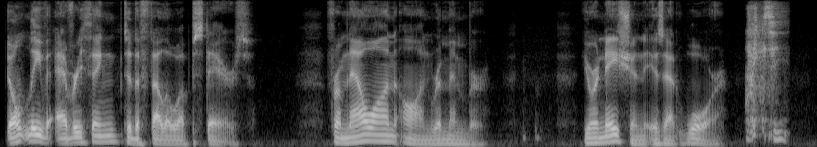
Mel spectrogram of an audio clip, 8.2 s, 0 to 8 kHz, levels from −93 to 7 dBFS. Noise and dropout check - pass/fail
fail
